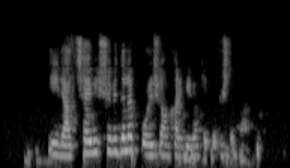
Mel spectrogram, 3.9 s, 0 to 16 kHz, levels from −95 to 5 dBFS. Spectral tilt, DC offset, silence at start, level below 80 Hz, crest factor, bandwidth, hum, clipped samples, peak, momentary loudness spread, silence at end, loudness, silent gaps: -3.5 dB/octave; under 0.1%; 0.3 s; -74 dBFS; 18 dB; 8 kHz; none; under 0.1%; -20 dBFS; 17 LU; 0.4 s; -38 LUFS; none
